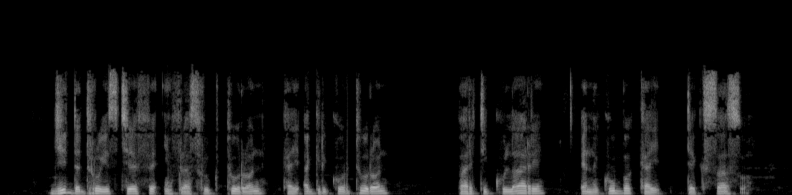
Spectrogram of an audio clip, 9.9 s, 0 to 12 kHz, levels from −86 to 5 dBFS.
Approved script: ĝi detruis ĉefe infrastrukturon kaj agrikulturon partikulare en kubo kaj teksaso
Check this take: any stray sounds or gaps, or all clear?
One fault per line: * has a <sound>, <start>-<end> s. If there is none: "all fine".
all fine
